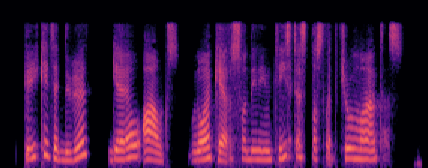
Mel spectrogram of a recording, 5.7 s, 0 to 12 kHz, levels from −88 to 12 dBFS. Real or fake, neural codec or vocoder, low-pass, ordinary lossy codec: fake; codec, 16 kHz, 0.5 kbps, X-Codec, HuBERT features, trained on general audio; 7.2 kHz; MP3, 48 kbps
